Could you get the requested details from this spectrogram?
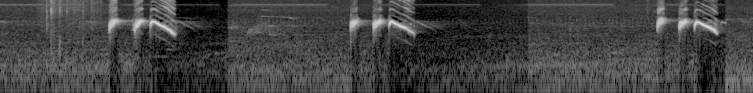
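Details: Female white-eye in a cage, calling so the male sings harder: three bright chirps per burst, the last a longer downward-slurred note, repeated about every two and a half seconds over quiet background.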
